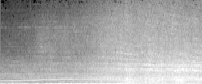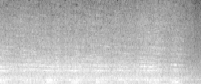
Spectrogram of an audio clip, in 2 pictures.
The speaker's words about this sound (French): La petite commune est traversée par la ligne TGV Paris-Dijon. Ici, les trains passent à grande vitesse, mais ils ne s'arrêtent pas, ou presque.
